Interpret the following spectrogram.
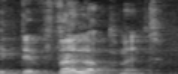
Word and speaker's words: development: development as we see it ends with meant okay so this one this ending so we should go and see the syllables first we divide the syllables so we have d the low meant these are all the syllables so we take the first syllable before it lope this one it is not the one we need we need the one before it so we say development development with the accent with the stress or accentuation on the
